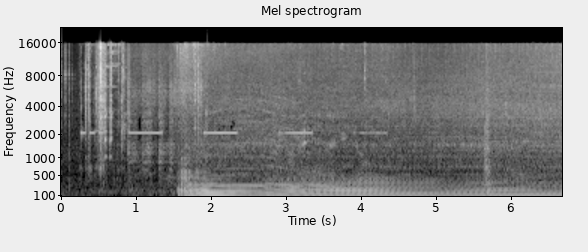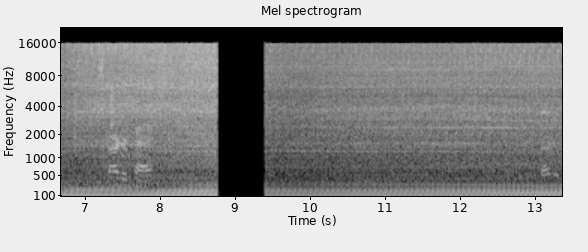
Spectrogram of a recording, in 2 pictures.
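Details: Acura RSX with a P2500 alternator code and a good battery testing 410 cold cranking amps: a couple of beeps, a brief crank, then the engine catches and settles into a steady, even idle; the alternator measured about 14.5 V.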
